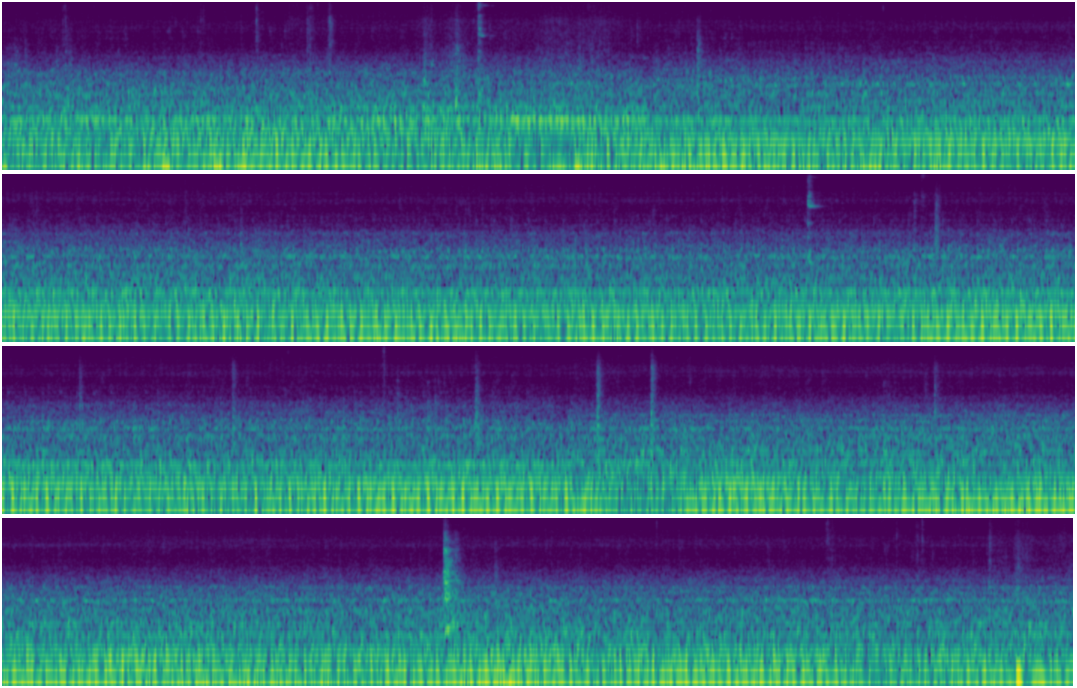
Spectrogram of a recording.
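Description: Fishing boat's engine and line-hauling gear running with a steady drone, its pitch stepping slightly about four seconds in and again at about eighteen seconds. A few sharp clicks sound over it, the clearest near the end.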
